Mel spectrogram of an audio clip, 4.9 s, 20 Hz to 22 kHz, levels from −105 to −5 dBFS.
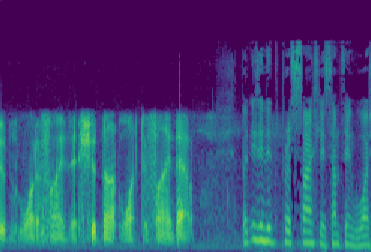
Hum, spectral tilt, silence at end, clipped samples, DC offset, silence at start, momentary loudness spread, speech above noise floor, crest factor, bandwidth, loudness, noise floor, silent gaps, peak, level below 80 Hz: none; -4 dB/octave; 0 s; under 0.1%; under 0.1%; 0 s; 14 LU; 26 dB; 20 dB; 11.5 kHz; -30 LUFS; -57 dBFS; none; -10 dBFS; -74 dBFS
